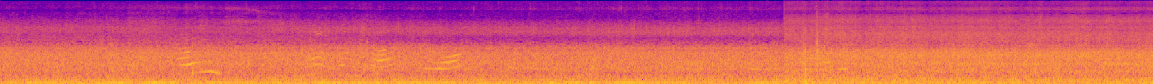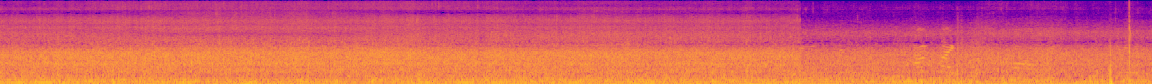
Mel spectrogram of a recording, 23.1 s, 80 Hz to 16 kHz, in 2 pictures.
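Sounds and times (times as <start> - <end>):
boat motor running: 0.0 - 23.0
water rushing past hull: 0.0 - 23.0
wind on microphone: 7.6 - 19.8.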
